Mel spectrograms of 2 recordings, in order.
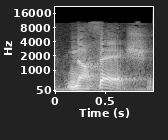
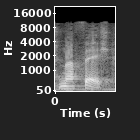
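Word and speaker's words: nafesh (נפש): In Hebrew, it's pronounced nafesh. Non-fei-shin. It's pronounced nafesh.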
